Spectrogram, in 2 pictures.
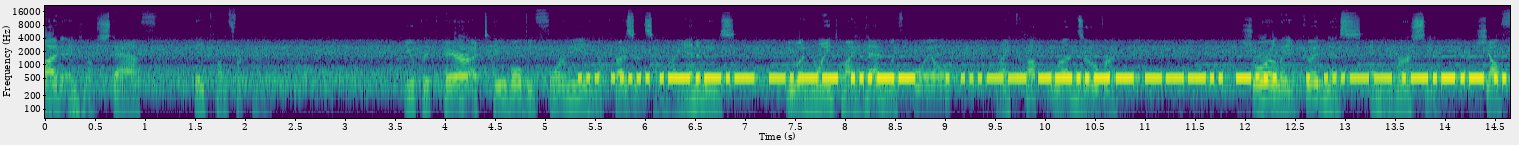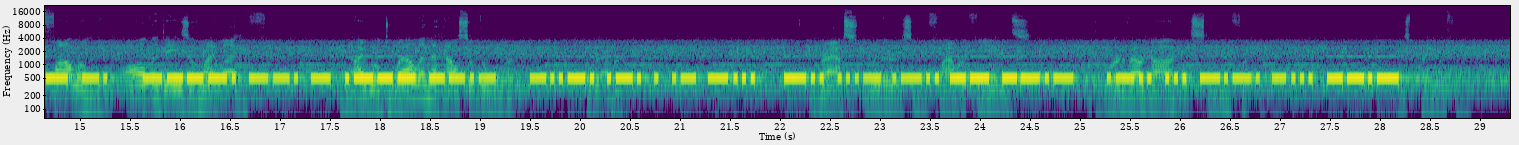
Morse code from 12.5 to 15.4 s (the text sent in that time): E3.UN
